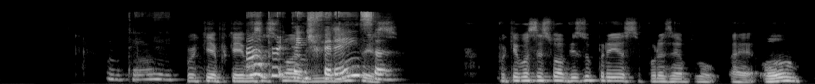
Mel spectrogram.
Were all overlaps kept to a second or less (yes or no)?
no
